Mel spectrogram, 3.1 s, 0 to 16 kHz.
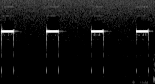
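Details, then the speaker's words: Heart rate monitor beeping, used as a delivery room sound in a song: steady high-pitched beeps, four in three seconds, about 67 a minute. "heart rate monitor so all together you have this and that's the sound of the delivery room"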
